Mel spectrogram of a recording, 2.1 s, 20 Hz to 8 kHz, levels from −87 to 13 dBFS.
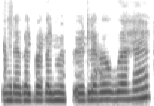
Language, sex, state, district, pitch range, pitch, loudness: Magahi, female, Bihar, Gaya, 195-220 Hz, 200 Hz, -25 LUFS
